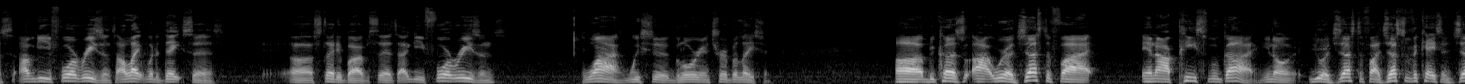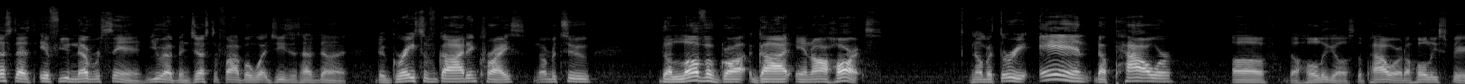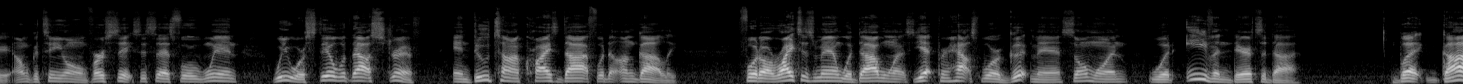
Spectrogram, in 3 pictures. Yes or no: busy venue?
no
